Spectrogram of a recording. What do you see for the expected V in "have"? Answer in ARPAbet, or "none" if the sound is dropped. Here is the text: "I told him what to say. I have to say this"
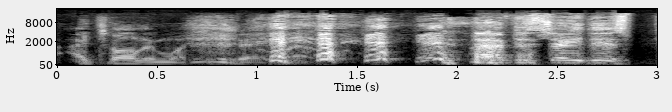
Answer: F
